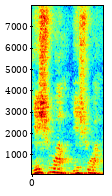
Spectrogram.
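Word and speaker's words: ישוע: 근데 조슈아가 신약에서는 예수예요. 그 예슈아 이렇게 발음하거든요. 그러면 여러분 생각을 해봤을 때 여호수아, 조슈아 이런 이름은 지금도 많이 써요.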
